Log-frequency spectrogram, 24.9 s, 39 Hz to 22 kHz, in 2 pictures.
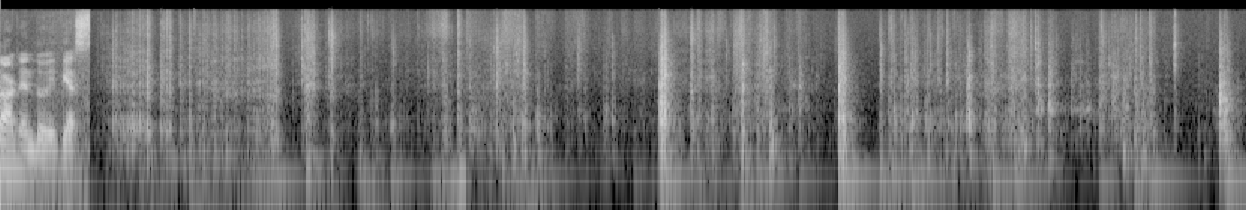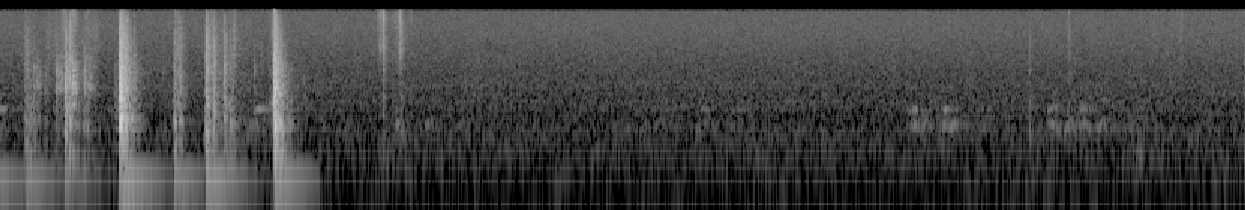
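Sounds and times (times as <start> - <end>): packaging rustling: 0.9 - 15.4.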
